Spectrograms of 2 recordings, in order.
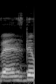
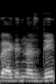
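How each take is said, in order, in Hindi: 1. यह दो अक्षरों में बोला जाता है, पहला 'd' साइलेंट है। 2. यह तीन अक्षरों में बोला जाता है, पहला 'd' बोला जाता है। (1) "इसे दोस्तों वेंसडे बोलते हैं" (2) "वेडनेसडे नहीं बोलते"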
